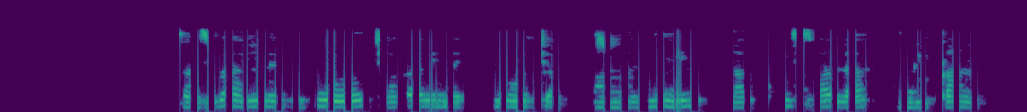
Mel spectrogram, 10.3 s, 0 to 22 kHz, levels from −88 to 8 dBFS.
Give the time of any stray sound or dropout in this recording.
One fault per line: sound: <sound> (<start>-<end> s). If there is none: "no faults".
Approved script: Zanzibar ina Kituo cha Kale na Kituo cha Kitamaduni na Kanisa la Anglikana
no faults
